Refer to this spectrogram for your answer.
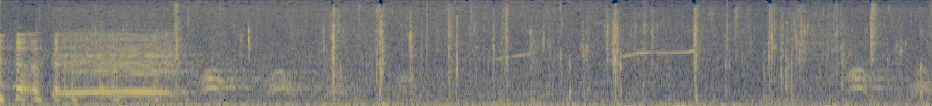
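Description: Dairy cows being fetched along a farm path: a short bellowing call up front, then irregular hoof clops and scuffing steps, with a brief whistle-like sound in the background.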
